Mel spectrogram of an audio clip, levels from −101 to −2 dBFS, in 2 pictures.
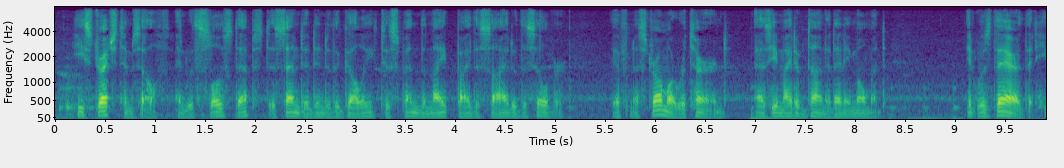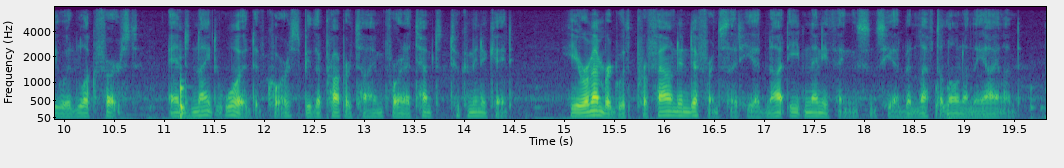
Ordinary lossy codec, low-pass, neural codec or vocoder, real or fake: Opus, 64 kbps; 7.2 kHz; none; real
